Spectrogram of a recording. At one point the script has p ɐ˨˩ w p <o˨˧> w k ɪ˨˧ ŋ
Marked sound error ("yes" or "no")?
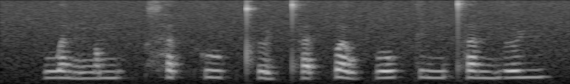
yes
